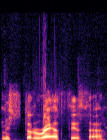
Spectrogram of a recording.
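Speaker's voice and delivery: usual speaking voice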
